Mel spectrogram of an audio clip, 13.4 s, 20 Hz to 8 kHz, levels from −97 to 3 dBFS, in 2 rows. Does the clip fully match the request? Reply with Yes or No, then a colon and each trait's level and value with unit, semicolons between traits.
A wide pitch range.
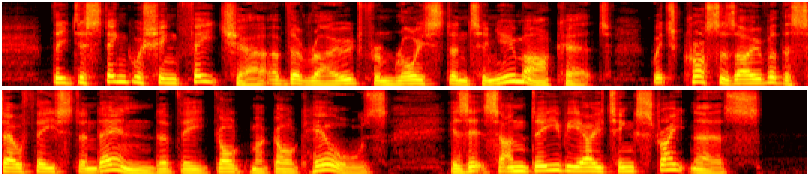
Yes: wide, 6.0 semitones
